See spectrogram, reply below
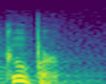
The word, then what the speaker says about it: Cowper: The 18th century English poet William Cowper, spelled disturbingly for English speakers, Cowper, C-O-W-P-E-R, but pronounced Cooper.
